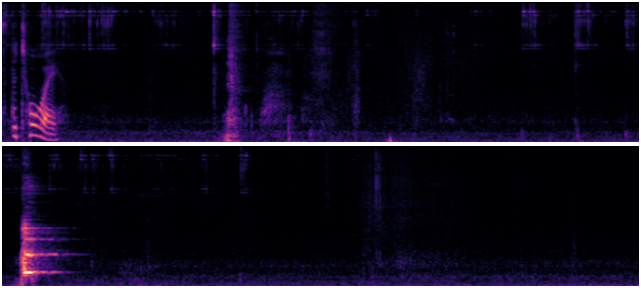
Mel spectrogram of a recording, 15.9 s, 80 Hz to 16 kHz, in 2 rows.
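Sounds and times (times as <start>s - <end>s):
faint light jingles: 0.0s - 12.7s
dog barking: 8.2s - 8.9s.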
